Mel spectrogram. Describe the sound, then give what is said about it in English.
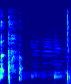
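A burst of harsh, wet coughing after taking a hit of Diamond OG weed: several hacking coughs in quick succession, then a rattling, phlegmy exhale and one more cough, fairly loud with no talking. “That ain't a dry cough, I can tell you that.”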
